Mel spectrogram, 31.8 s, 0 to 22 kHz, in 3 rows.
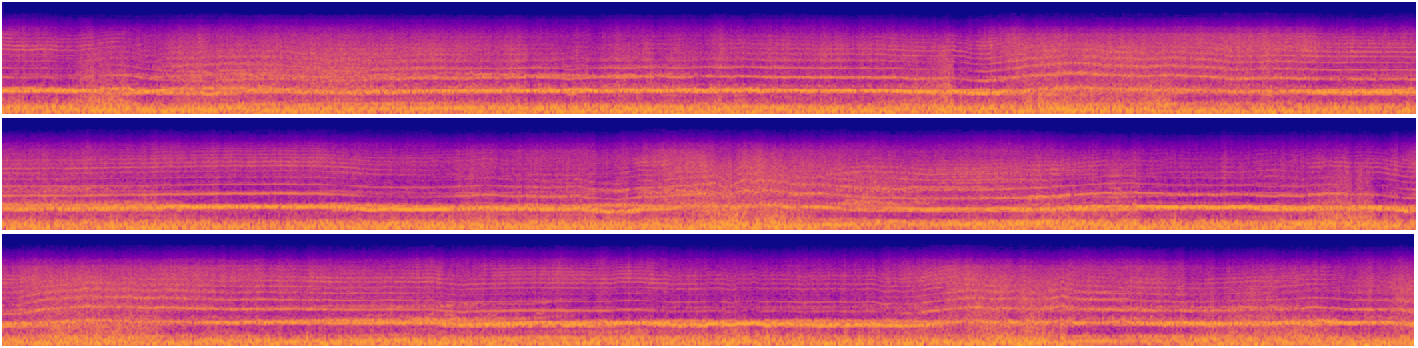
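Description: FPV drone's motors and propellers whining loudly, a strong pitch that wavers and dips with throttle. Underneath, the Honda S2000's engine revs in rising sweeps as the car drifts.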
